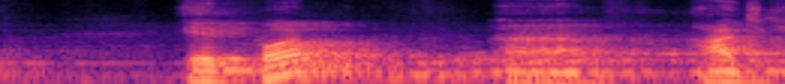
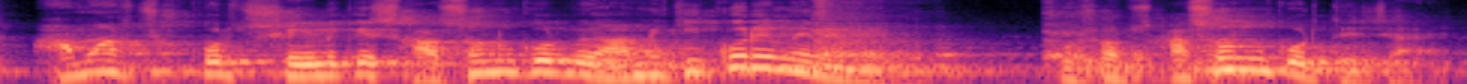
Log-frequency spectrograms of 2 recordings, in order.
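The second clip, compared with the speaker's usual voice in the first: speaking loudly; 6 semitones higher than usual. Acted. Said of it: "মা তখন খুব জোরে জোরে কথা বলিতেছেন".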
